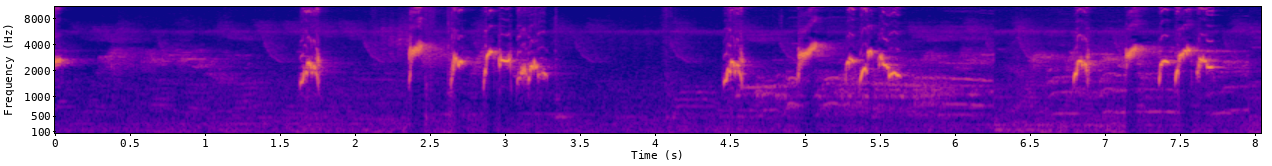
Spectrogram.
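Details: Red-whiskered bulbul song from Thailand, played to stir caged birds: three separate phrases of rapid, bright, downward-sweeping whistles, each four to six notes long, with quiet pauses between and a faint steady high hum behind.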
